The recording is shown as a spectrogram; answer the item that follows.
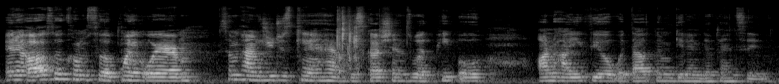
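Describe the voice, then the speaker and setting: A woman's voice: fairly low pitch, fairly even intonation, moderate pace. A young woman in her twenties talking candidly to the camera as a beauty vlogger, rambling and restarting her sentences. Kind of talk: casual chat to camera. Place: bathroom at home, indoors. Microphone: camera mic at a distance. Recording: echoey bathroom, distant mic, background noise.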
